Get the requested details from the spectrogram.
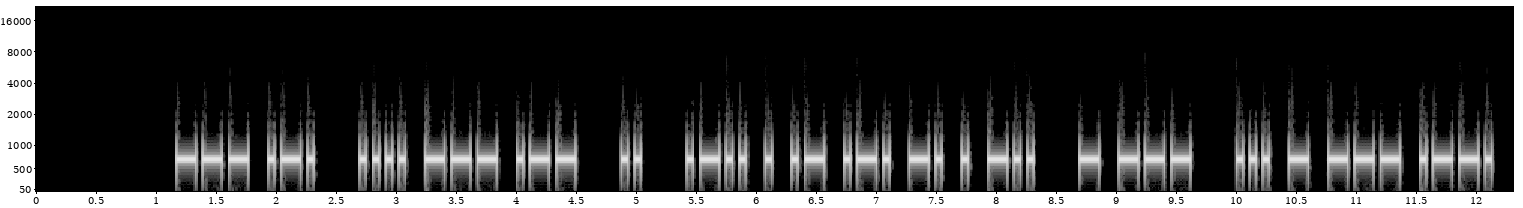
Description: Morse code, heard as a keyed tone, about 22 wpm, 700 Hz. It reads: OR HOW I LEARNED TO STOP
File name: practice / 22wpm / Sentences with 8-Word Phrases - 22wpm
